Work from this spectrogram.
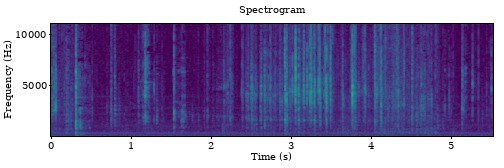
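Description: A solid oval bar of soap with a colored striped coating and white interior is held in the hand and shaved into small cubes with a utility knife blade. Quiet, dry, bright scraping and crisp cutting ticks come in irregular bursts with no low end and no ring, over a faint steady hum.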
